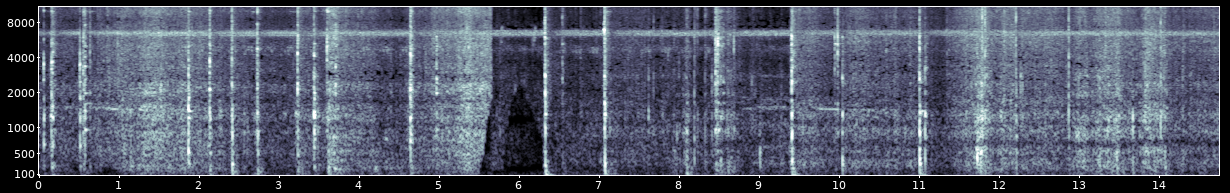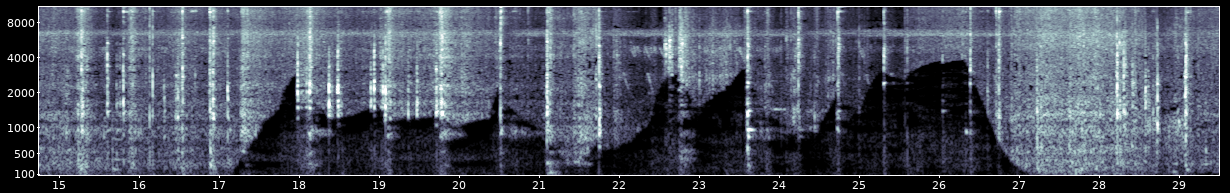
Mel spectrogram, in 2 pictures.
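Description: Bamboo being cut and handled with a machete: irregular sharp chops and knocks of blade and bamboo poles over steady rustling of leaves and brush.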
